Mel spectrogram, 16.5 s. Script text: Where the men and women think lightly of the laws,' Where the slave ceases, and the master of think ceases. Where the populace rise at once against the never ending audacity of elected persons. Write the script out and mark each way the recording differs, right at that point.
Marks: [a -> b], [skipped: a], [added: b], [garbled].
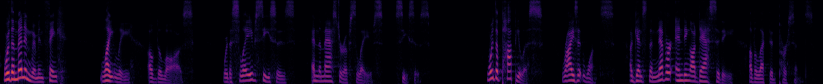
Where the men and women think lightly of the laws,' Where the slave ceases, and the master of [think -> slaves] ceases. Where the populace rise at once against the never ending audacity of elected persons.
